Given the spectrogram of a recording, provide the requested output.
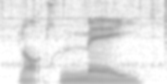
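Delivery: usual speaking voice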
